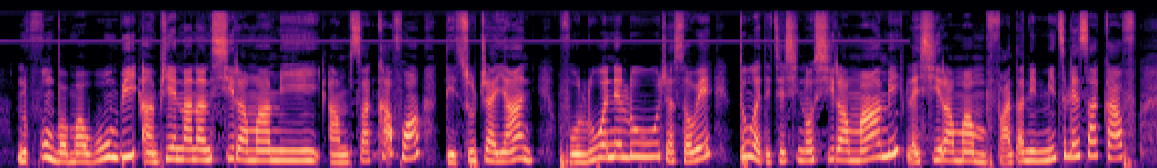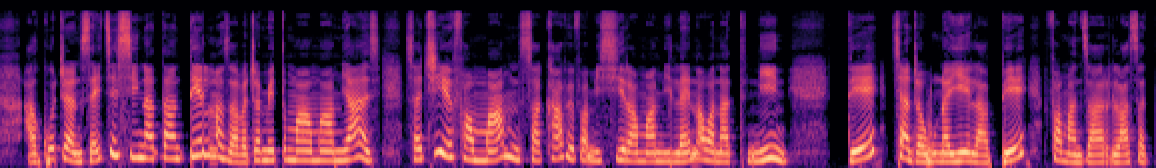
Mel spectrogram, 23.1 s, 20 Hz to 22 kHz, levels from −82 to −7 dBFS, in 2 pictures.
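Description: From the start of the recording to 9.09 s, a USB whine sits under the speech: a steady, fixed-pitch tone at 8 kHz, with its strongest component at the 16 kHz harmonic, roughly 25 dB below the speech. The 8 kHz rate matches the bus's 125-microsecond microframe cycle, whose current draw has leaked into the audio through the power or ground path. It is heard as a thin, high, constant whine.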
